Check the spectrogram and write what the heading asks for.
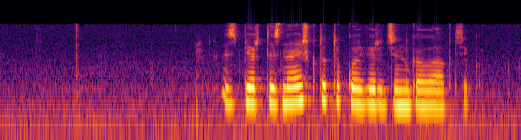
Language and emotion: Russian, neutral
